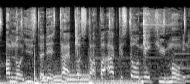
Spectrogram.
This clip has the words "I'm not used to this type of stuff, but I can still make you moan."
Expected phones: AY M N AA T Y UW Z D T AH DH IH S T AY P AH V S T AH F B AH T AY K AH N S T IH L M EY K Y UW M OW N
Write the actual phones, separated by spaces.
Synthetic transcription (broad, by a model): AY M N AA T Y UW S T AH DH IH S T AY P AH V S T AH F B AH T AY K AH N S T IH L M EY K Y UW M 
